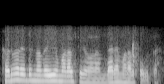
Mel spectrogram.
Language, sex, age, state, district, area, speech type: Kannada, male, 30-45, Karnataka, Vijayanagara, rural, conversation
